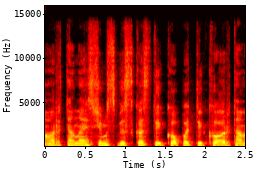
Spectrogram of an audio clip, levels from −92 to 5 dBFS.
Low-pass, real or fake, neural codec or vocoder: 14.4 kHz; fake; vocoder, 44.1 kHz, 128 mel bands, Pupu-Vocoder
